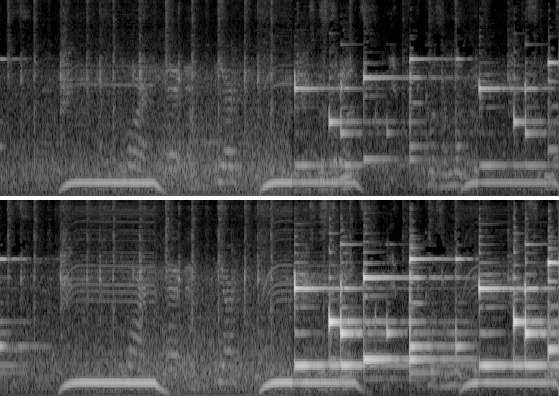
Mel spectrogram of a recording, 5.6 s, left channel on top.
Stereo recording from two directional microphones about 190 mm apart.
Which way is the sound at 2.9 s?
60° right (ahead or behind).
